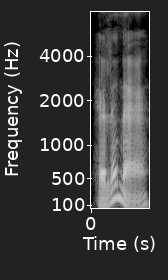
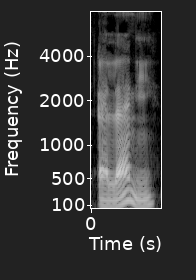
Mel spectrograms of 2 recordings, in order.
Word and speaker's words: Helene: So Helene is the name in classical Attic, and that's Eleni in modern Greek pronunciation.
